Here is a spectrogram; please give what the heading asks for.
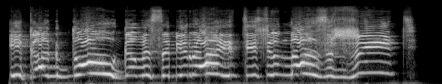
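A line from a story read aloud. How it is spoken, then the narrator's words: Moaning. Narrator (Russian): простонала она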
